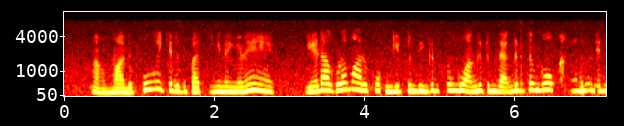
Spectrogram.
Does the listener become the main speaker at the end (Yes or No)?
No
